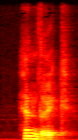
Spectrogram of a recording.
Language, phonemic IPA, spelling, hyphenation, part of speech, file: Dutch, /ˈɦɛn.drɪk/, Hendrik, Hen‧drik, proper noun, Nl-Hendrik.ogg
- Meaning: a male given name from the Germanic languages, equivalent to English Henry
